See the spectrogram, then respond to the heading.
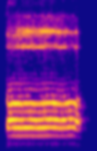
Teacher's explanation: ত এর উচ্চারণটা জিহ্বার আগা সামনের উপরের দুই দাঁতের গোড়ার সঙ্গে লাগিয়ে ত।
